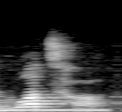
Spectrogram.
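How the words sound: The middle T is a strong, clear T. "the T has a very strong T sound"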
